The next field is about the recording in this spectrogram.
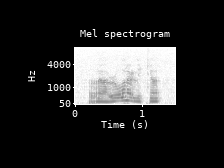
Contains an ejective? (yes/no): no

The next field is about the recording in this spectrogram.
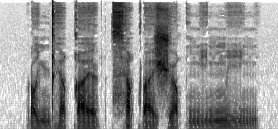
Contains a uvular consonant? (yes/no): yes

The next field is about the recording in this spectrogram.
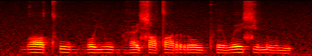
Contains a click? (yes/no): no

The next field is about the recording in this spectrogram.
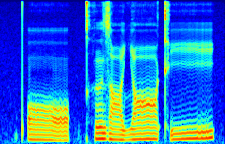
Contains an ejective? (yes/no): yes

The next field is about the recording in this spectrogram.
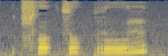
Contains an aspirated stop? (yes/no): yes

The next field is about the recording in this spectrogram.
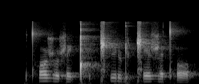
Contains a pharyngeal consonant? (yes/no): no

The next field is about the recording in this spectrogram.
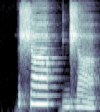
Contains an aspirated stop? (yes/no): no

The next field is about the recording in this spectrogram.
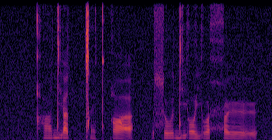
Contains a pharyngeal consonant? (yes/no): yes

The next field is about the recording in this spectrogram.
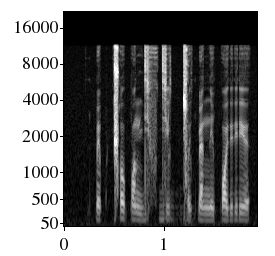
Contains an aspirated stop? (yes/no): no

